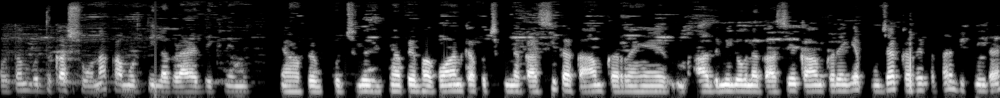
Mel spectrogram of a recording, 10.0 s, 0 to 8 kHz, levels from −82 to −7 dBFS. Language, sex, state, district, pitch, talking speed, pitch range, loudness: Hindi, male, Bihar, Muzaffarpur, 140 Hz, 215 wpm, 130-155 Hz, -16 LUFS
